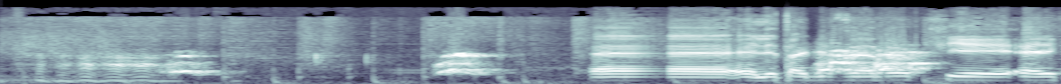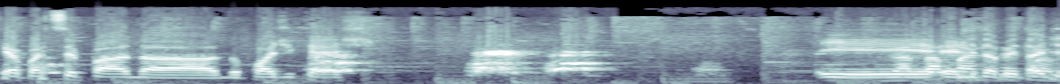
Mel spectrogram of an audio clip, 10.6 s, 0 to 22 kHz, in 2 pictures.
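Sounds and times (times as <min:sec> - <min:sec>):
laughter: 0:00.0 - 0:01.9, 0:09.5 - 0:10.6
speech: 0:00.2 - 0:01.2, 0:02.9 - 0:07.2, 0:09.4 - 0:10.6
pet dog barking and yipping: 0:00.8 - 0:01.2, 0:02.0 - 0:02.7, 0:04.0 - 0:05.9, 0:06.7 - 0:09.4.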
